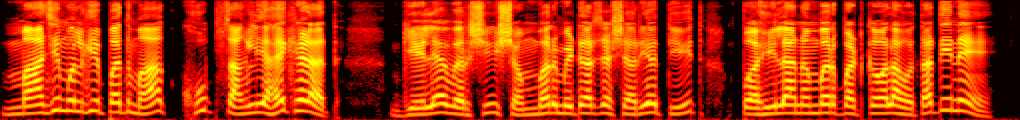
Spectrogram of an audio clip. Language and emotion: Marathi, happy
